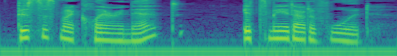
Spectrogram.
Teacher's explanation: These 2 examples show how in everyday speech people sometimes use rising intonation because they're forming their thoughts as they speak. The rising intonation tells you, the listener, that they're probably going to add information to what they've already said.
